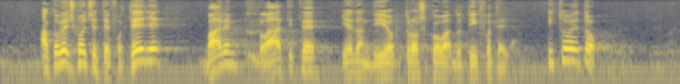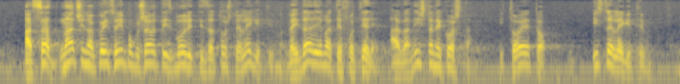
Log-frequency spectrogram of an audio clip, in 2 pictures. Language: Croatian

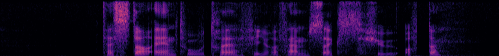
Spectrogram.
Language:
Norwegian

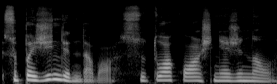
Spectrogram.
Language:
Lithuanian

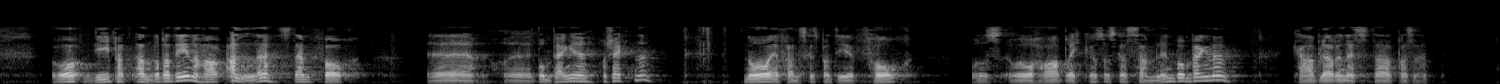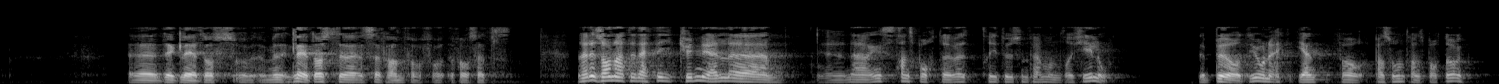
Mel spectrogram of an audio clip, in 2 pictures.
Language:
Norwegian Nynorsk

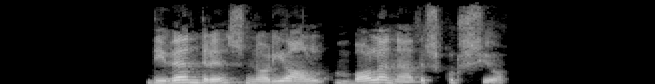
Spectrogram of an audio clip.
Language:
Catalan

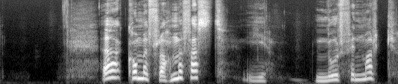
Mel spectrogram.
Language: Norwegian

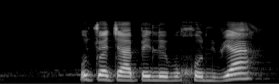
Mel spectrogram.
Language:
Northern Sotho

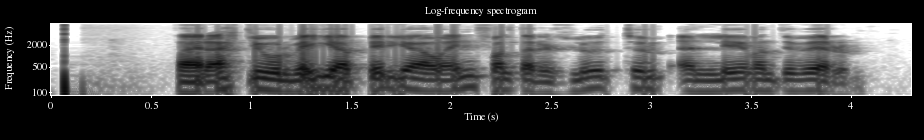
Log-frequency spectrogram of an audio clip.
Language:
Icelandic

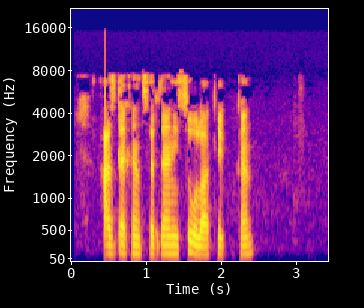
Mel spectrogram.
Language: Central Kurdish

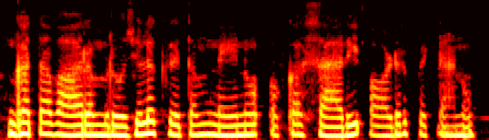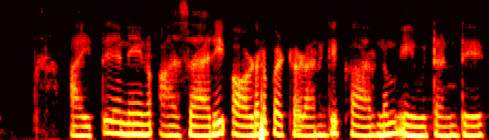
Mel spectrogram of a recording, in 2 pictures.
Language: Telugu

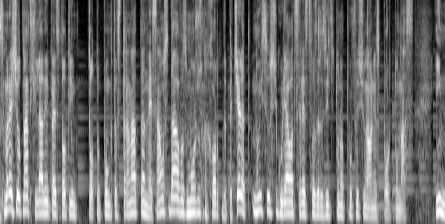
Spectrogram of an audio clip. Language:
Bulgarian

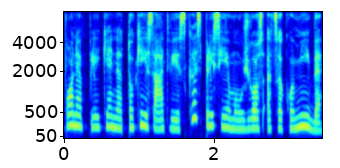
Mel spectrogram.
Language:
Lithuanian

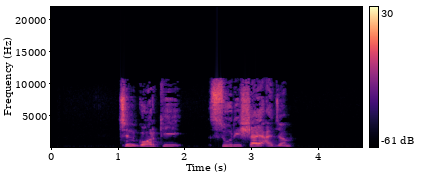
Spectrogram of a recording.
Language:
Central Kurdish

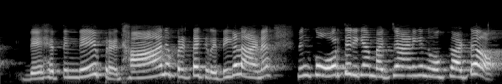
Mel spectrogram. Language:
Malayalam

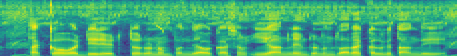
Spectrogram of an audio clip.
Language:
Telugu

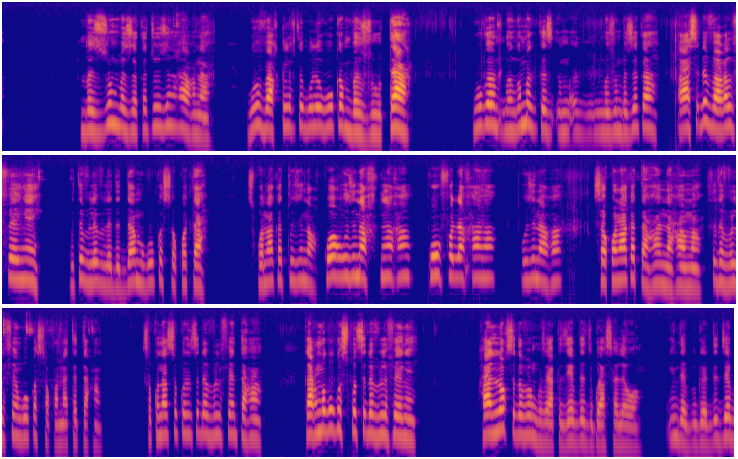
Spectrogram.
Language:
Lamang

